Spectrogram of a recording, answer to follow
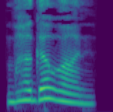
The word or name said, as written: ಭಗವಾನ್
